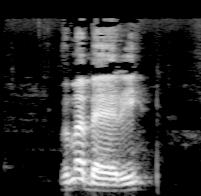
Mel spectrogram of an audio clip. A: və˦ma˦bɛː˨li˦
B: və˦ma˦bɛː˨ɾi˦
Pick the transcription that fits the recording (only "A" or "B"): B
